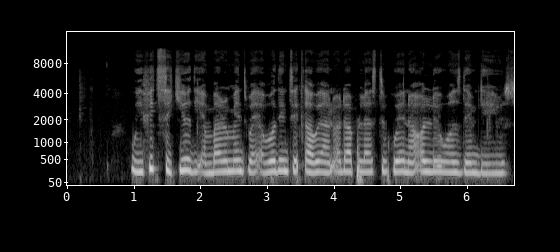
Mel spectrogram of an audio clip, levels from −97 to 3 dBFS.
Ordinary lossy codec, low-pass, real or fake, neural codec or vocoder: none; 10.8 kHz; real; none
